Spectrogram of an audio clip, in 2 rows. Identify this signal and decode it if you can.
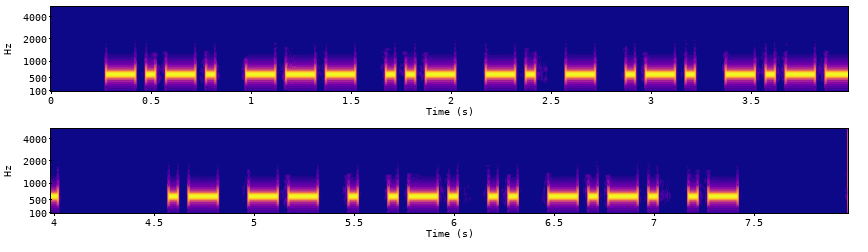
Morse code, heard as a keyed tone, about 24 wpm, 600 Hz. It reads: COUNTRY AMERICA
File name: CW / Practice / 500MostCommonEnglishWords24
